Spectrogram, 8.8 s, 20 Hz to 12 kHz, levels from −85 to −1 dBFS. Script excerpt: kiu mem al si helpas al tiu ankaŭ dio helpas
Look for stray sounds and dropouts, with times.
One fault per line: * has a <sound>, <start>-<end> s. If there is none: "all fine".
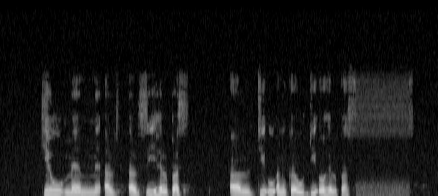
all fine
